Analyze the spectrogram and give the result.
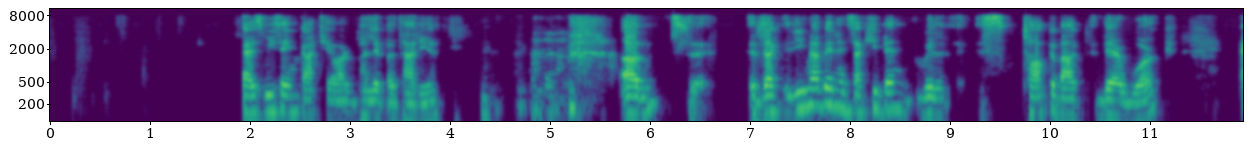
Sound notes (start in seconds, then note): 3.5 non-english; 4.4 laughter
